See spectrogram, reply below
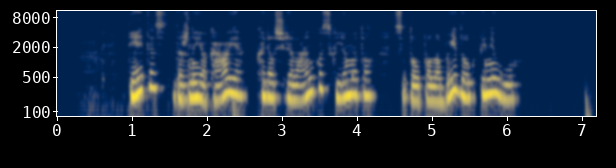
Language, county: Lithuanian, Šiauliai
